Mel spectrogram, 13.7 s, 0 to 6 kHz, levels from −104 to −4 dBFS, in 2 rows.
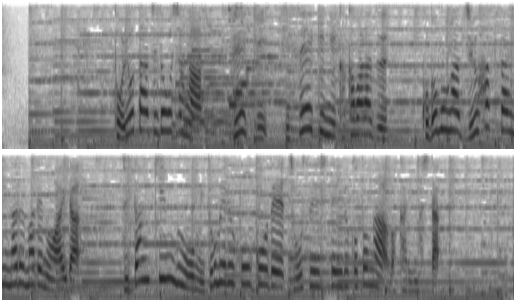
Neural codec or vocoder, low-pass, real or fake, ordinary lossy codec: none; 5.4 kHz; real; none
